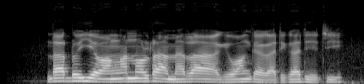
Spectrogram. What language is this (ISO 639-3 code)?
mas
